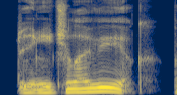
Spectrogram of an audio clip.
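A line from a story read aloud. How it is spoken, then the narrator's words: Annoyed grumble. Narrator (Russian): проворчал раздосадованный сталкер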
